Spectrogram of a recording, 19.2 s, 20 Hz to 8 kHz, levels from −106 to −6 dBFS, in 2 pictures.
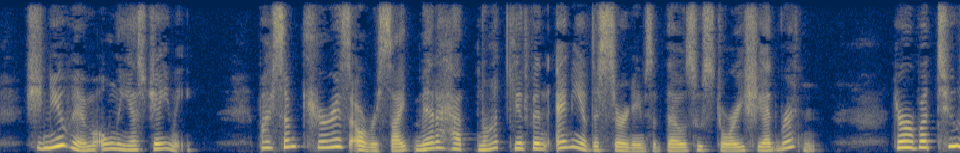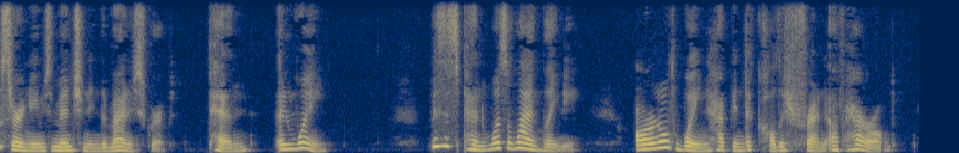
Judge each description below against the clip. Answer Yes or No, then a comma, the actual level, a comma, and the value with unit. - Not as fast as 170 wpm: Yes, average, 160 wpm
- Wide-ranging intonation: Yes, wide, 7.9 semitones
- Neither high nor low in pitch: No, high, 220 Hz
